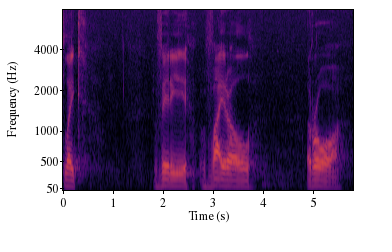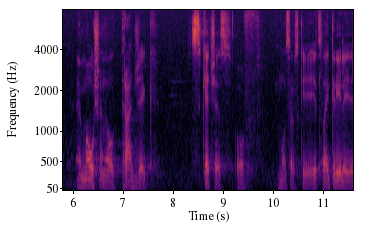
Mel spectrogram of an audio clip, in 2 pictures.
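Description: A man leads a piano master class in a slow, unhurried way, humming rhythms as nonsense syllables and making blunt, dry remarks. His voice is mellow and dark, and it carries a long reverb through the hall, with faint piano in the background. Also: sits low. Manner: scats rhythms with syllables while coaching; blunt, drily humorous corrections. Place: music school teaching hall.

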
